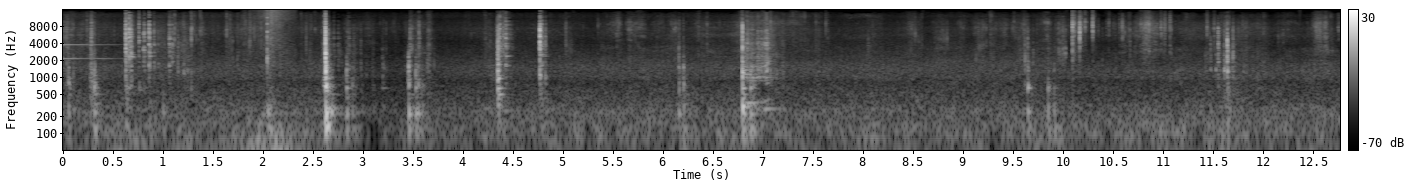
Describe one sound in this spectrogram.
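A cleaver chops meat on a wooden board with sharp knocks.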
